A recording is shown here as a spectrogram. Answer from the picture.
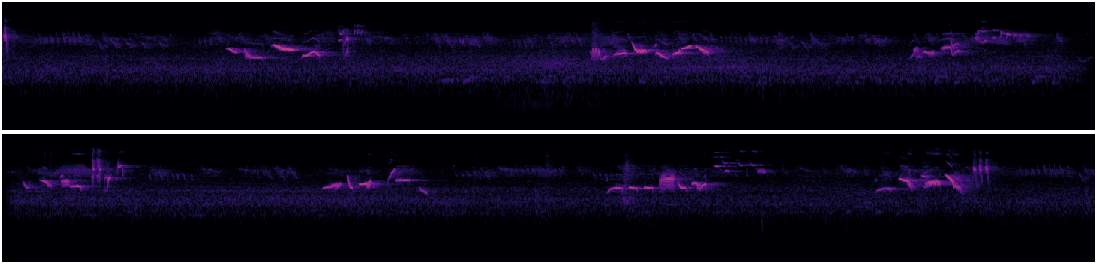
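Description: A songbird singing short, quick chirping phrases about every four seconds over a steady background hiss, with a brief dropout in the sound about halfway through.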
